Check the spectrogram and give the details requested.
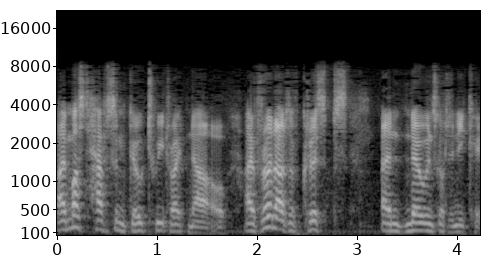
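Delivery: plain reading voice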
